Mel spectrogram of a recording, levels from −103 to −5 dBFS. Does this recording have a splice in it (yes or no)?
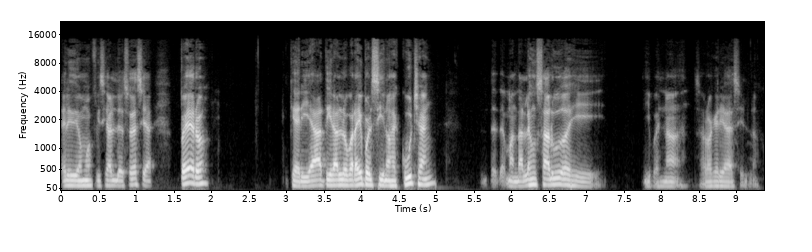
no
